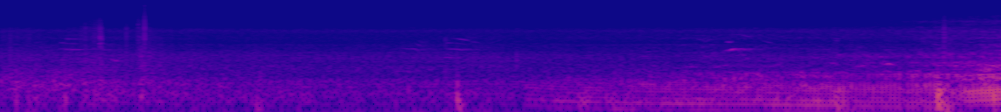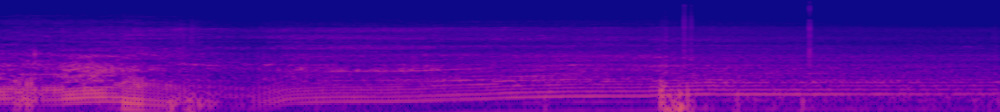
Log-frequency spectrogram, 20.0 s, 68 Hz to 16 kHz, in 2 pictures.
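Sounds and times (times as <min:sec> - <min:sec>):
scooter engine passing: 0:07.5 - 0:20.0.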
